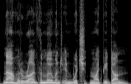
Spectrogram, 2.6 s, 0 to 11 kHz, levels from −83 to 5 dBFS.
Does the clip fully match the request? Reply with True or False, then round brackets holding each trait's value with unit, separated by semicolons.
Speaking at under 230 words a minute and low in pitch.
False (250 wpm; 110 Hz)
